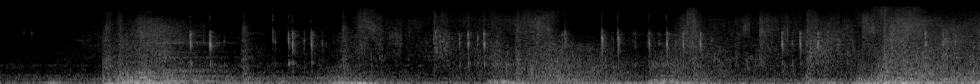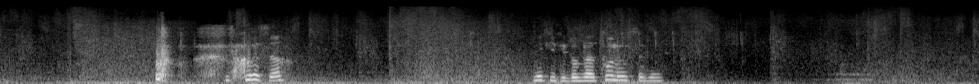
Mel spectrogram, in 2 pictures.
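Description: Magic spells crackle and burst during a fight.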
